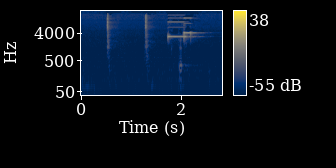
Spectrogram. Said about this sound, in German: Die Maschine meldet sich, ist jetzt bereit. Sie hören auch das Klicken auf dem Drehwahlschalter.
